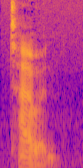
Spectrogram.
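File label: "Towan", Cornish; place-names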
